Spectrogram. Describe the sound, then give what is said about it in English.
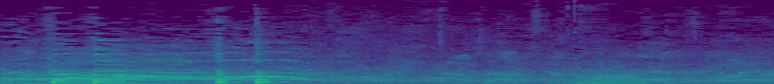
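A large outdoor festival crowd at a concert chatters and calls out, with scattered voices yelling and whooping over a steady hubbub of many people. “So thank you all for yelling and screaming and having fun with us tonight.”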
